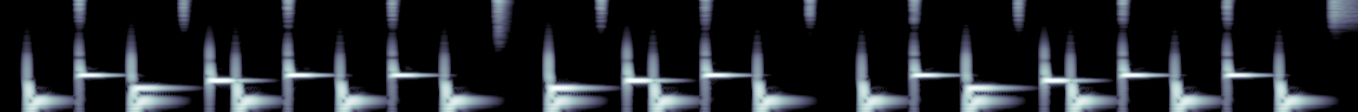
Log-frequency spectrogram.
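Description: Upbeat electronic background music: a drum-machine beat of about two or three hits a second, each with a short bass note that steps between a few pitches, and a brief hissing swell at the very end.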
